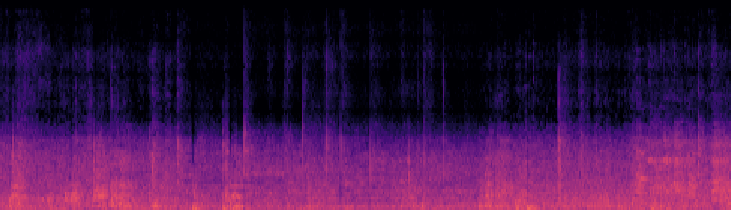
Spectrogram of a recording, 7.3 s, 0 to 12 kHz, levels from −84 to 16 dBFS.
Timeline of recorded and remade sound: 0.0-1.8 recorded; 1.8-4.8 remade; 4.8-7.3 recorded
